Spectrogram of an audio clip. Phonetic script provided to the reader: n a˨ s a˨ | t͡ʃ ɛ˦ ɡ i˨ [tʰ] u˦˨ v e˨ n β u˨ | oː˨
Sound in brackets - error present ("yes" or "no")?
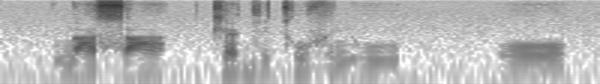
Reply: no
